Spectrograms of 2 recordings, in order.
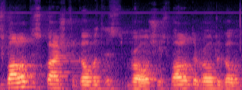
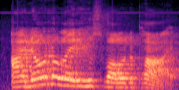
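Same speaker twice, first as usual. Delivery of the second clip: storybook refrain; 5 semitones higher, 5 dB louder than usual. Acted. Reading the refrain aloud.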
